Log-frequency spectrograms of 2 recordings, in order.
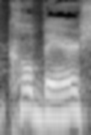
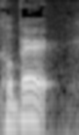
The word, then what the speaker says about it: Colbert: Because I was like, well, you have Colbert's show, which this is funny. Seth Meyers is the one that she had in the movie, but the Stephen Colbert show, late show with Stephen Colbert, Colbert.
